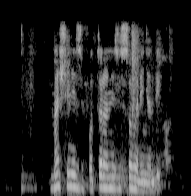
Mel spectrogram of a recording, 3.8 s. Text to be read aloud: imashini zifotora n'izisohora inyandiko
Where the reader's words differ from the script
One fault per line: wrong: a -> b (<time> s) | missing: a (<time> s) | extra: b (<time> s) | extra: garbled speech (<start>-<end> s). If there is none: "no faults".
no faults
